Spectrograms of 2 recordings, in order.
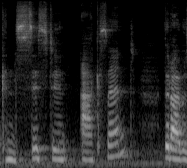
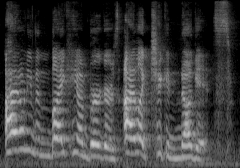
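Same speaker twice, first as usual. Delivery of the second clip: put-on louder, higher childish retort, as if it wins the fight; proud comeback; 7 semitones higher, 12 dB louder than usual. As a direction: deliver the kid's comeback loud and triumphant, slowing at the end. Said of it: "this was my comeback".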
